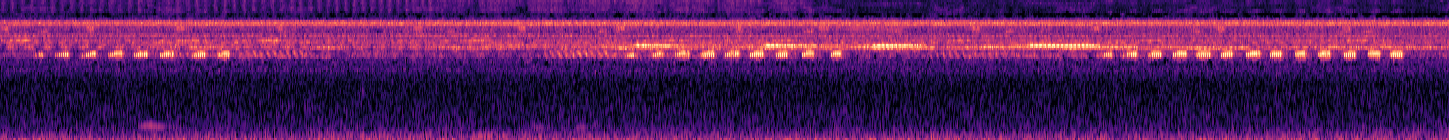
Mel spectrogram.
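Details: Insects calling in autumn beside a flowing river: high, pulsed chirps in rapid regular bursts, about four per second, coming in runs with short pauses, over a steady high-pitched insect hum and the faint rush of water.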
